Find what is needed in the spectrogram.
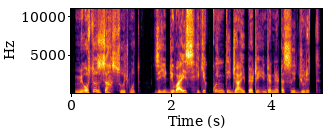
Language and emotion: Kashmiri, surprised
